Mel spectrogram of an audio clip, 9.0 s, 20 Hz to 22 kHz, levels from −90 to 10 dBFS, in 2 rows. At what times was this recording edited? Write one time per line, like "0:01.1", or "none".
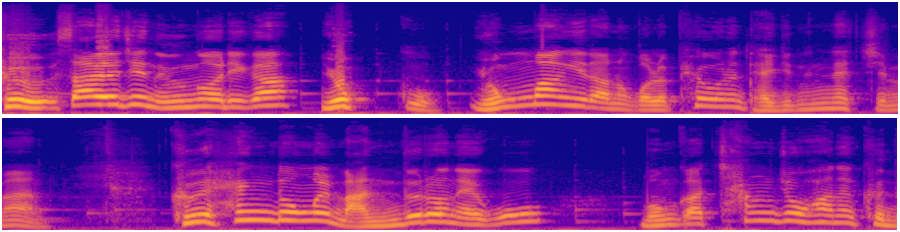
0:01.5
